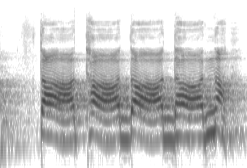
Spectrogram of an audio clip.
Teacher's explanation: ऐसा नहीं फील हो रहा क्या कि जीवा दांतों में दब रही है? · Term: दंतस्थ व्यंजन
